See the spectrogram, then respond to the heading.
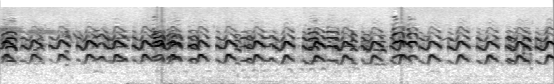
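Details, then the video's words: Chắt đuôi vằn bird producing a steady rhythmic chain of short, nasal, up-and-down notes, about three or four per second, with faint clicks. "Tiếng Chim Chắt Đuôi Vằn"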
